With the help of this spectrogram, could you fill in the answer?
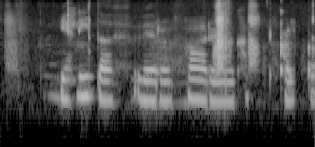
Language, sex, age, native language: Icelandic, female, 12, Icelandic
